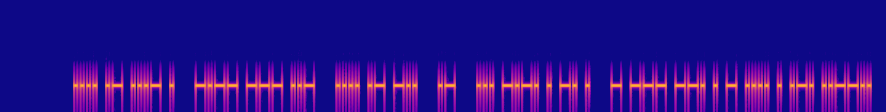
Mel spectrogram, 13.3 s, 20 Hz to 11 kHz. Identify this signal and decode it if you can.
Morse code, heard as a keyed tone, about 25 wpm, 700 Hz. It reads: HAVE YOU HAD A SCENE TOGETHER?
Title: Sentences from Top 1100 Words 25wpm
